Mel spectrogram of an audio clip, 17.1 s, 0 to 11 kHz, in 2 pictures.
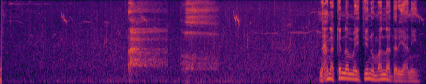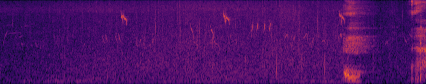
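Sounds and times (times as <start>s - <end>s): faint high bird chirps: 4.6s - 6.6s.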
